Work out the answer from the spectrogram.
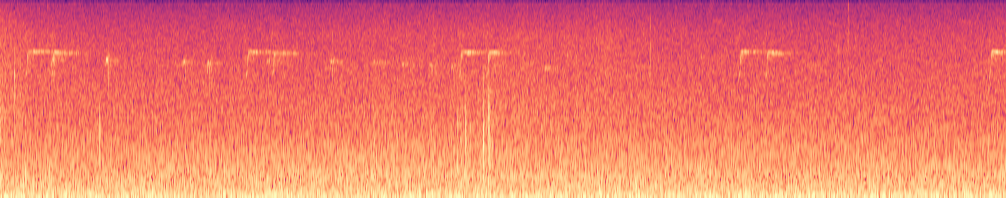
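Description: A small bird repeating a short, high, even call about every two and a half seconds, over a steady low background noise.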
